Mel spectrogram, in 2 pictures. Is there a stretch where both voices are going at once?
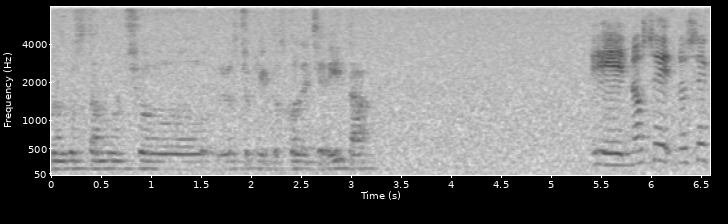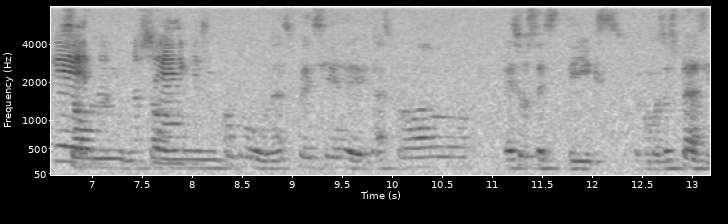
Yes, from 6.7 s

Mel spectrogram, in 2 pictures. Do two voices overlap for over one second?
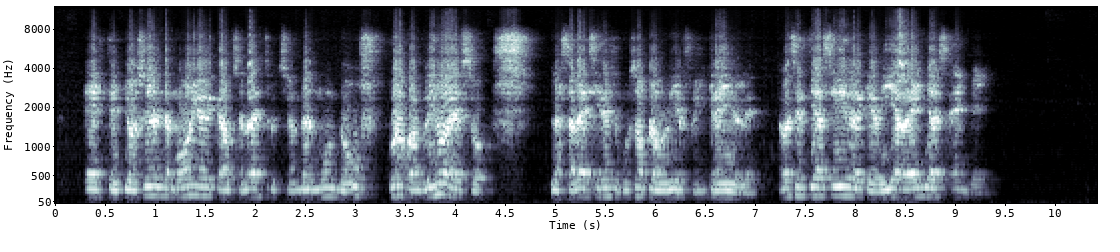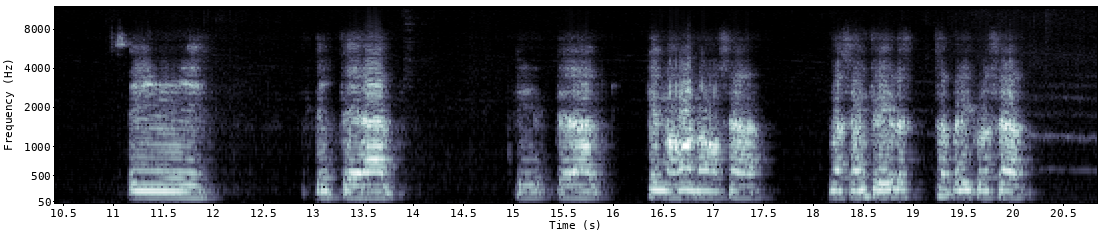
No

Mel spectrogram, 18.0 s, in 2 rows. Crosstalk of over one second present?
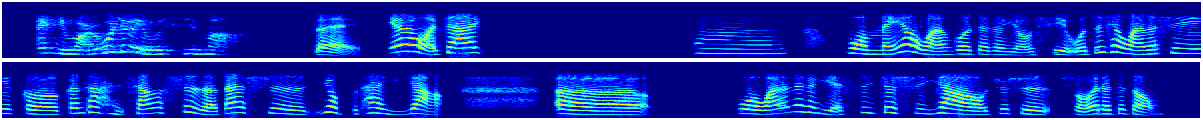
No

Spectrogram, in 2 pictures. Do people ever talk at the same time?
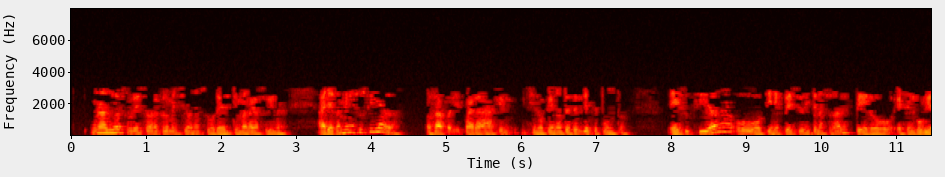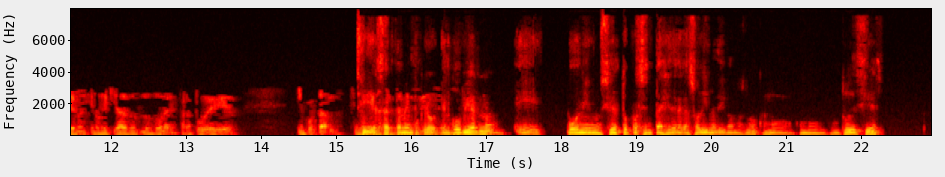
Yes, from 15.3 s

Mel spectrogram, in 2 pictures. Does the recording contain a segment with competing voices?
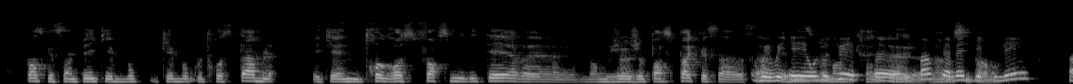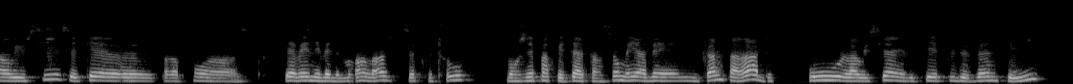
Yes, from 7.5 s

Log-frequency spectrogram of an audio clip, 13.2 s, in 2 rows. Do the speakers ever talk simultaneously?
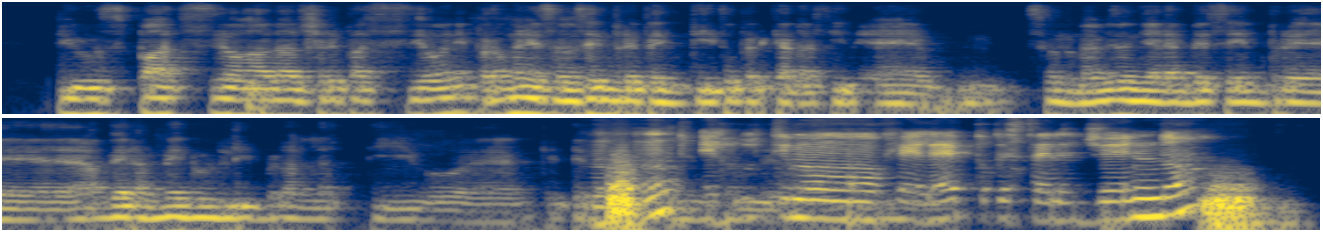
Yes, from 9.5 s

